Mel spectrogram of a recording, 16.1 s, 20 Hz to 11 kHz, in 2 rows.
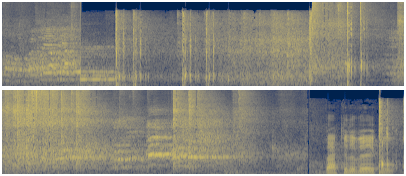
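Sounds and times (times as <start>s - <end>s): noisy game din: 1.5s - 4.5s, 6.1s - 10.2s, 14.5s - 16.0s
airsoft gunshots: 2.3s - 4.6s.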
